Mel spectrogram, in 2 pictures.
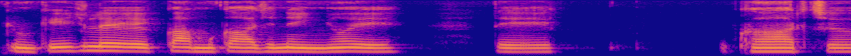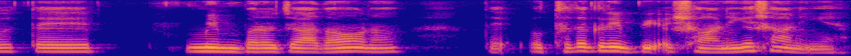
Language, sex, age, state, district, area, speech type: Dogri, female, 30-45, Jammu and Kashmir, Samba, urban, spontaneous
